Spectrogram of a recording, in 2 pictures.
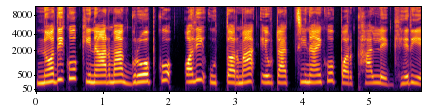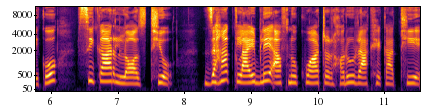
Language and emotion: Nepali, neutral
